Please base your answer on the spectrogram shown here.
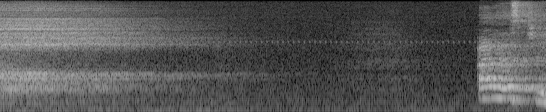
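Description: A long, steady exhale pushed through a slightly constricted throat during a Pilates warm-up, breathy and hissing, fading gradually over about three seconds before a new sound starts abruptly.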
